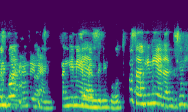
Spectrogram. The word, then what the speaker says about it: Sangini: Sangini rhymes with Nandini, ma'am.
